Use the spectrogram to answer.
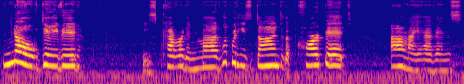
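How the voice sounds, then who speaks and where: In a high voice and at an unhurried pace, a woman teacher gives young children an animated story time, sing-song and full of exclamations and questions for them. A faint hiss or hum runs underneath.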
